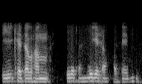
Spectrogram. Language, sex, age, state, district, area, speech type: Urdu, male, 18-30, Bihar, Saharsa, rural, conversation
